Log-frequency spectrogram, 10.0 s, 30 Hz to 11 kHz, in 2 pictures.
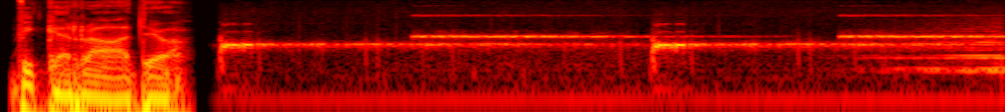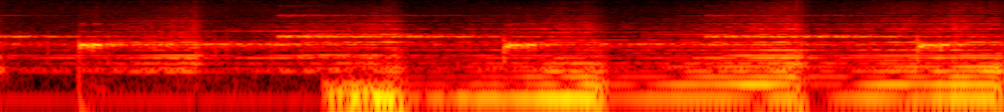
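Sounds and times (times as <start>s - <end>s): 
speech: 0.1s - 1.0s
sonar echo sounder pings: 1.1s - 10.0s.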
